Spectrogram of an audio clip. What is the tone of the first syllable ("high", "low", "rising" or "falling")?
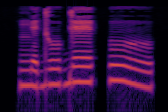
low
